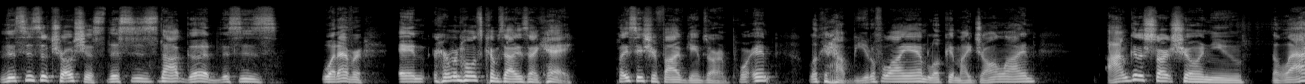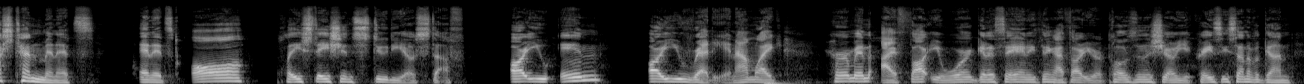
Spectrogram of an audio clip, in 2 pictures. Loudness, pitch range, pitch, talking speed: -19 LUFS, 105-135 Hz, 120 Hz, 185 wpm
